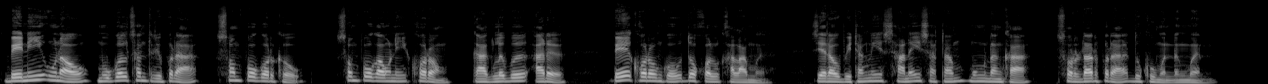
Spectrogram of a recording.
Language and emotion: Bodo, neutral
